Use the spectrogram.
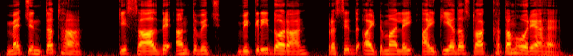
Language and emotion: Punjabi, fearful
